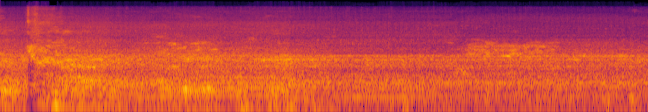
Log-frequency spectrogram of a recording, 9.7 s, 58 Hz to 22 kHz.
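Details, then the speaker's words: 1965 Ford Mustang, original engine, not run in over 2 years, after fuel pump replacement, Seafoam, fixing leaks and adjusting air-fuel mixture: steady even idle with no stumbling, hunting or hiss; runs night and day better, normal idle. "oh man night and day a little seafoam through there fix those couple of leaks adjusting the air fuel man I love old school stuff"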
